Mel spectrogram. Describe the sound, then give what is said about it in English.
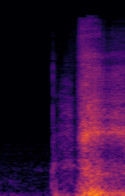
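A voice imitates a pigeon flying away with a breathy, rushing whoosh that starts softly, then swells louder and holds for under a second. No talking is heard. “That's me flying away.”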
